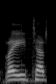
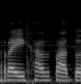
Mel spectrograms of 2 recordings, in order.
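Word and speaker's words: Reichardt: Yo lo pronuncio Richard. Ya sé que es Rey Hardo, eso lo he aprendido de voz, pero bueno.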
